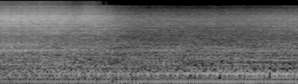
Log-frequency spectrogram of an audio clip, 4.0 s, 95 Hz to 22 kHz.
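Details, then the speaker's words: 1993 Dodge Viper RT/10 V10 at idle after a cold start, car sat several hours, manifolds cold; close up on the driver's side: smooth, steady idle with only an even intake rush, no ticks, knocks or mechanical noises. "getting up close you can hear there are no mechanical noises or other issues just that the air going in is the only sound you really hear this is the driver's side"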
